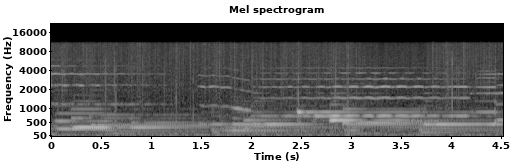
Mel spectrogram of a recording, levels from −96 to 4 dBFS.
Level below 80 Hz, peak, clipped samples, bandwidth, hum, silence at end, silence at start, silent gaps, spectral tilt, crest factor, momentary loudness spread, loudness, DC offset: -54 dBFS; -16 dBFS; under 0.1%; 11.5 kHz; none; 0 s; 0 s; none; -3.5 dB/octave; 18 dB; 10 LU; -34 LUFS; under 0.1%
